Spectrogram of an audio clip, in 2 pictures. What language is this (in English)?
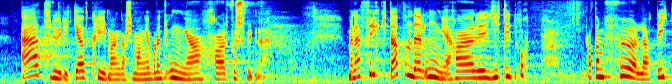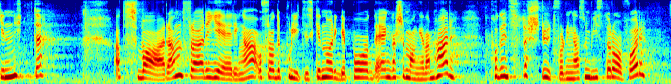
Norwegian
